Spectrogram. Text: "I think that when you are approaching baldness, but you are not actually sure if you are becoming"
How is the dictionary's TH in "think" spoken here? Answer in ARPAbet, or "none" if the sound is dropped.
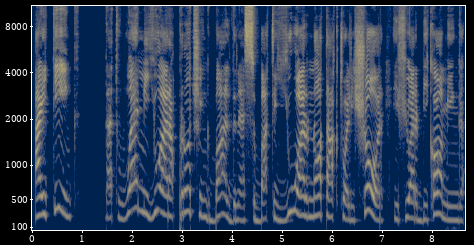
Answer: T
